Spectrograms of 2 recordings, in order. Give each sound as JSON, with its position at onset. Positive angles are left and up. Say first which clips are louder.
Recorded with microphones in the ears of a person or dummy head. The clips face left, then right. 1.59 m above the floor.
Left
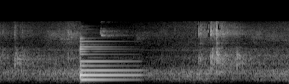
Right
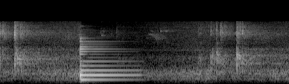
{"t": 0.8, "sound": "a piano", "louder": "left 2 dB", "side_deg": 0, "distance_m": 0.9}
